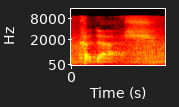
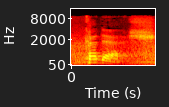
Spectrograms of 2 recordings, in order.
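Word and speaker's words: qadash: The Hebrew word that is translated here in verse 3, sanctified, is kadash. Kadesh, and I'll spell it for you. It's Q-A-D-A-S-H. Q-A-D-A-S-H.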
